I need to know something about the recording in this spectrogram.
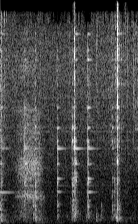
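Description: Faint clicks and light taps of metal on metal as a motorcycle brake pad is slid into its caliper and onto the caliper carrier, about half a dozen spread over two seconds.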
